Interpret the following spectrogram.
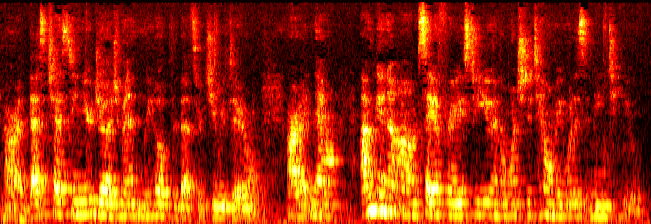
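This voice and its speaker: She speaks fairly quickly with few pauses, her mid-range voice holding a steady tone. A middle-aged nursing instructor, she's demonstrating a clinical exam and explaining each step to the patient in a small block-walled room. The camera mic sits a few feet off, making the sound roomy and distant with faint noise.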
